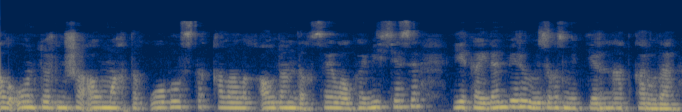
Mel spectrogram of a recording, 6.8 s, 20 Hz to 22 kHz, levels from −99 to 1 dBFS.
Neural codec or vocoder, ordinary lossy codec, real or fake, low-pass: none; AAC, 32 kbps; real; 9.9 kHz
